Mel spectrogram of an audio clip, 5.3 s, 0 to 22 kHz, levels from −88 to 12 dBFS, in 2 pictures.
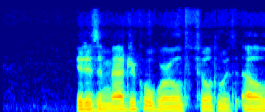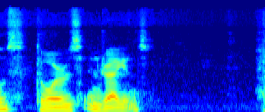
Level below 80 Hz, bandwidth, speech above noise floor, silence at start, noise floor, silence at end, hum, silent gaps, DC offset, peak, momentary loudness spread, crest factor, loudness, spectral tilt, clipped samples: -58 dBFS; 16 kHz; 45 dB; 0.75 s; -67 dBFS; 0 s; none; none; under 0.1%; -4 dBFS; 8 LU; 18 dB; -22 LUFS; -7.5 dB/octave; under 0.1%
